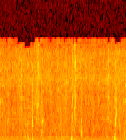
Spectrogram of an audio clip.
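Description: A horse's hooves clip-clop on the ground in the Breath of the Wild video game, three soft evenly spaced footfalls over a steady rain-like background hiss.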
